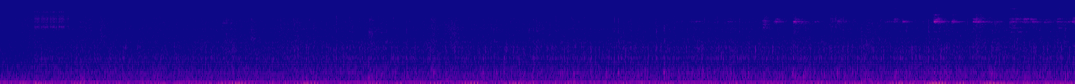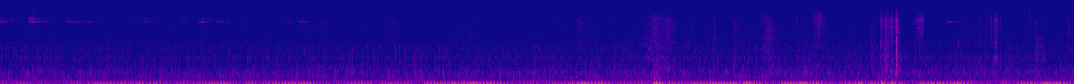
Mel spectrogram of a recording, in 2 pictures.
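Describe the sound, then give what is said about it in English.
A pot of water comes to a boil with eggs inside, a low steady bubbling and hum that slowly builds, with occasional faint clicks and rattles near the end. “I'm not sure if you can hear it, but the eggs and at least the water is starting to boil.”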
